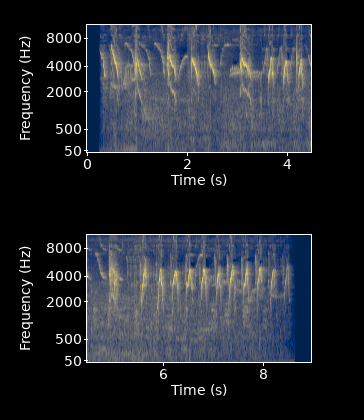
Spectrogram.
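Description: A young bar-winged prinia practises its song: a rapid, rambling string of high chirps and sharp downslurred notes, about two per second, with no other sounds.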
